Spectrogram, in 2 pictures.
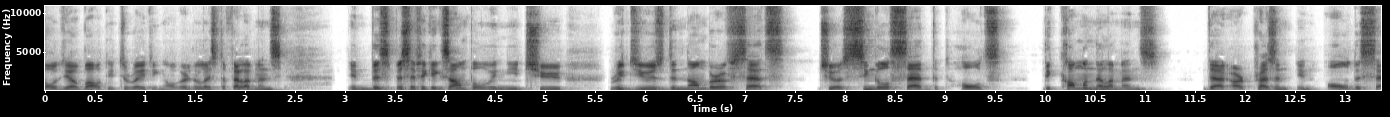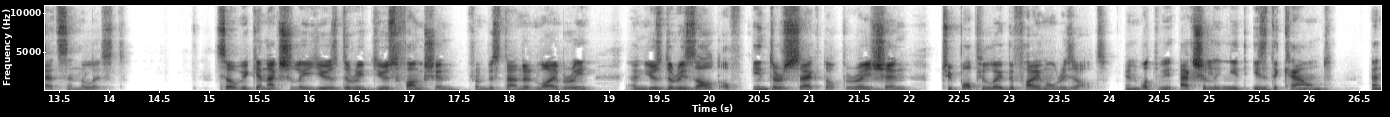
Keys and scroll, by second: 13.7 alt+shift+Right, 14.8 shift+F6, 19.6 Return, 22.1 alt+shift+Left, 24.2 ctrl+shift+j, 25.2 Return, 25.6 alt+shift+Right.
